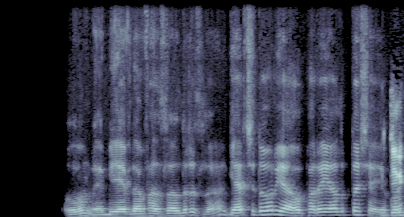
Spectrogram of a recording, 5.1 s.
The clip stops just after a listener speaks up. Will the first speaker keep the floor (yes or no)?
no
